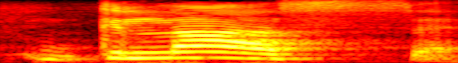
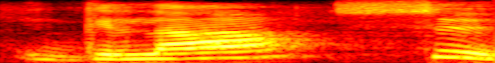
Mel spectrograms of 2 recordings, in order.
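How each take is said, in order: First: Said in the usual way. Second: "glace" broken into gla-ce; two-syllable "glace" with the final e sounded; split into syllables. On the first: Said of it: "Je vais les prononcer". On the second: Shown as a demonstration. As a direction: say "glace" in two separate beats, gla, then ce. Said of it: "je vais les découper".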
